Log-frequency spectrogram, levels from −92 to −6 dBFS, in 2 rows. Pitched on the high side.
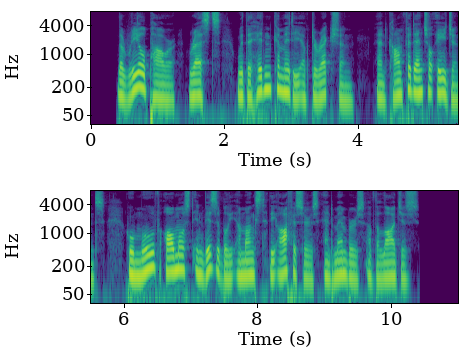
No: low, 125 Hz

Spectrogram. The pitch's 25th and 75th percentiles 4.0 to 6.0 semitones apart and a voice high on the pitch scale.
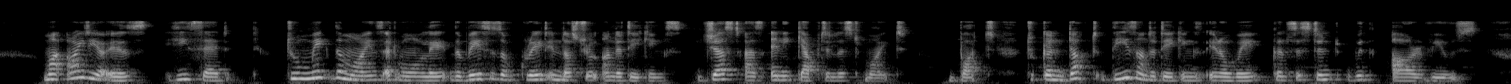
Yes: average, 4.6 semitones; high, 200 Hz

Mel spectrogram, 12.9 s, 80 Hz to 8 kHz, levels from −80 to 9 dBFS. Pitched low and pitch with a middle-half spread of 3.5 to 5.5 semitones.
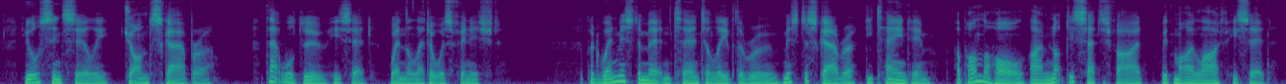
Yes: low, 100 Hz; average, 4.6 semitones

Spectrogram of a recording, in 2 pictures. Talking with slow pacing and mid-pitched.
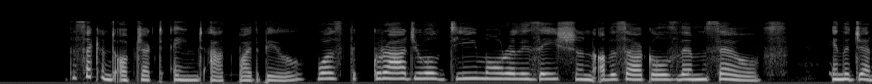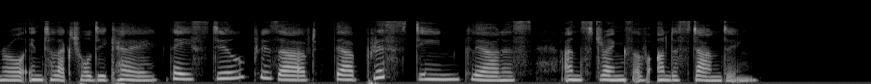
No: slow, 105 wpm; high, 225 Hz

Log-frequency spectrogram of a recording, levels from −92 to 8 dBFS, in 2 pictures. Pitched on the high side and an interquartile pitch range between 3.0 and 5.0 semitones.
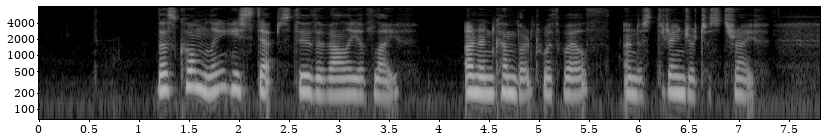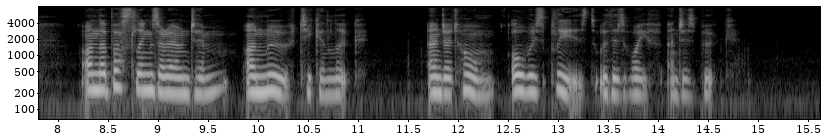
No: high, 200 Hz; narrow, 2.5 semitones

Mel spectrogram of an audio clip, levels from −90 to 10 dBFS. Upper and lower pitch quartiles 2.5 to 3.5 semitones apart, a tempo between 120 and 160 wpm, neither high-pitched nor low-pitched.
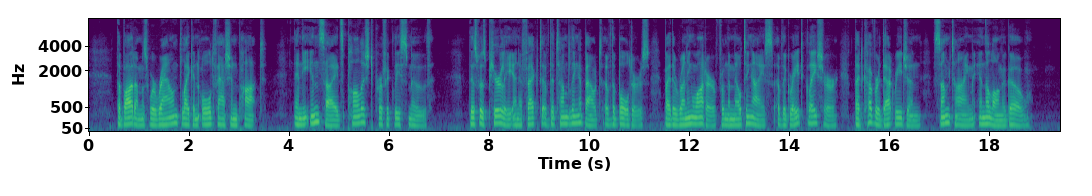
No: average, 2.8 semitones; average, 150 wpm; low, 115 Hz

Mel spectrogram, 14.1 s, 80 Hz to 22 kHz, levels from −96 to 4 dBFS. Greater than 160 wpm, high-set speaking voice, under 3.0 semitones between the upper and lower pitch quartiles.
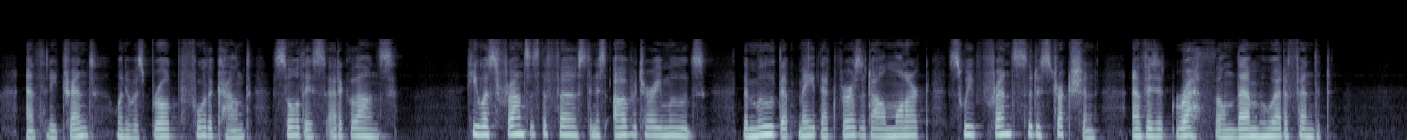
No: average, 180 wpm; medium, 180 Hz; narrow, 2.4 semitones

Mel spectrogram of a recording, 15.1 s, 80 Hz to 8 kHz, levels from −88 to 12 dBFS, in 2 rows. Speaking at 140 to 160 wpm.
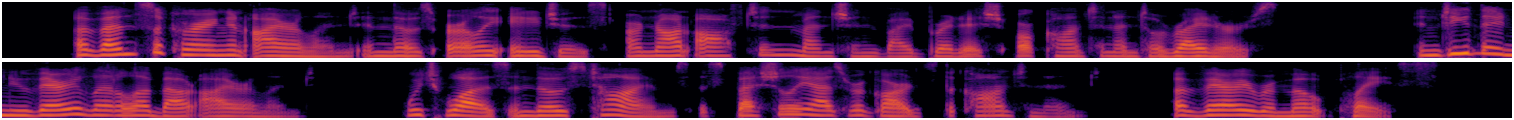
Yes: average, 150 wpm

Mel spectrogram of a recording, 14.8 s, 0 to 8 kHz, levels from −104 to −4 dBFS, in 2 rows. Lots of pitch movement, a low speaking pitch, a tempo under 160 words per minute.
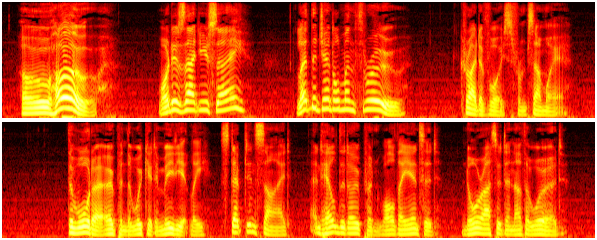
Yes: wide, 8.5 semitones; low, 125 Hz; average, 140 wpm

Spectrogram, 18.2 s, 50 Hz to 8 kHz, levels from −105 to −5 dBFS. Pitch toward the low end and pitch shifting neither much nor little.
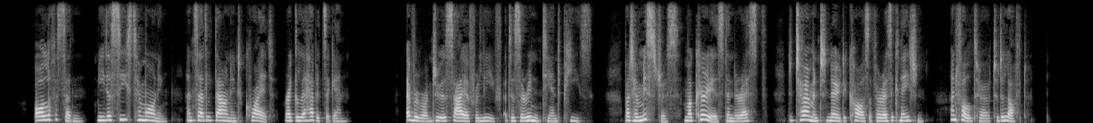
No: high, 220 Hz; average, 3.5 semitones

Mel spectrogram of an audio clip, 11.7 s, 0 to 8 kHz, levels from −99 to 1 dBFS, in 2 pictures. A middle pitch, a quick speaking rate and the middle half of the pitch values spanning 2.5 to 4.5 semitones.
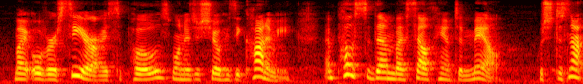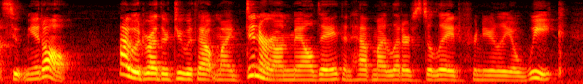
Yes: medium, 180 Hz; fast, 215 wpm; average, 3.4 semitones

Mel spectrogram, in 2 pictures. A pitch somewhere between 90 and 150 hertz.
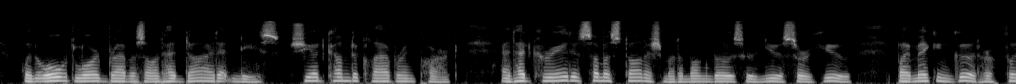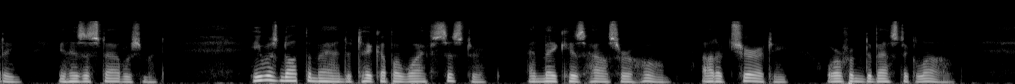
Yes: low, 135 Hz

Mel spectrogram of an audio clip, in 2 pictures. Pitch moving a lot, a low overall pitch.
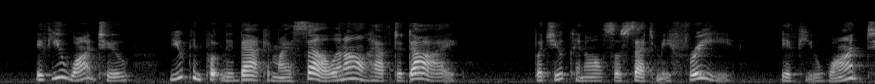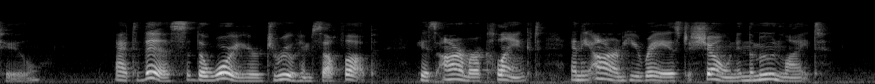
No: wide, 5.9 semitones; high, 195 Hz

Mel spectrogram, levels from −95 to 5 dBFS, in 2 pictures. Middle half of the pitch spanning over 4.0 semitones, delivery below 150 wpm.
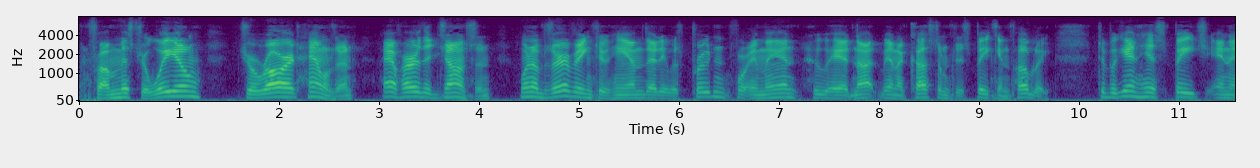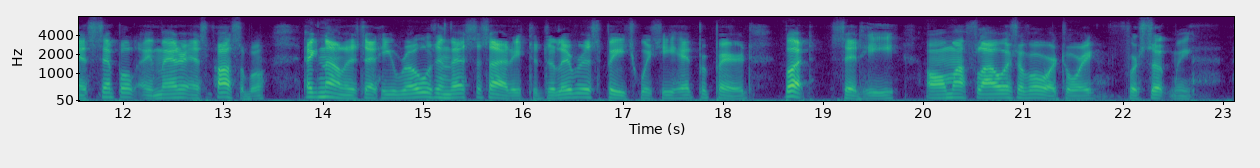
No: average, 4.8 semitones; average, 170 wpm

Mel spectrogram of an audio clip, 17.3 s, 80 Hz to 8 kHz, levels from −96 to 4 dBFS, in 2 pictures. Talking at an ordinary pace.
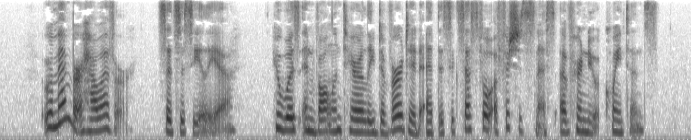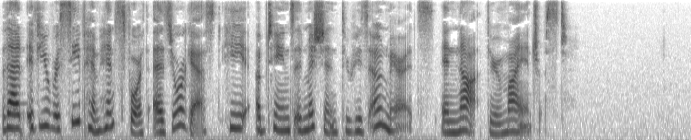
No: slow, 130 wpm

